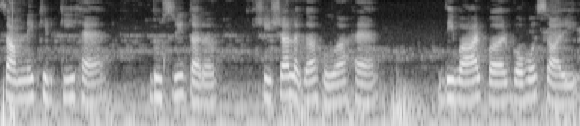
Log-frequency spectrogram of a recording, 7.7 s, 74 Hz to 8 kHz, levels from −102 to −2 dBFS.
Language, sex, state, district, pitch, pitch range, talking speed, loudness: Hindi, female, Punjab, Pathankot, 195 Hz, 180-215 Hz, 100 wpm, -18 LUFS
